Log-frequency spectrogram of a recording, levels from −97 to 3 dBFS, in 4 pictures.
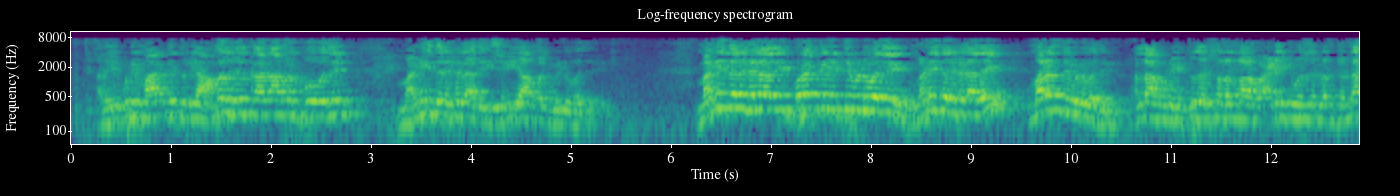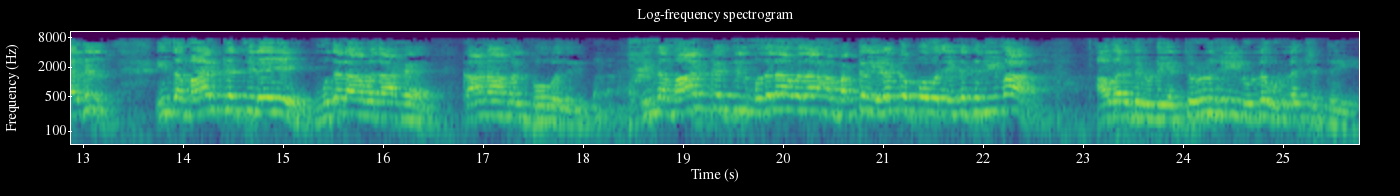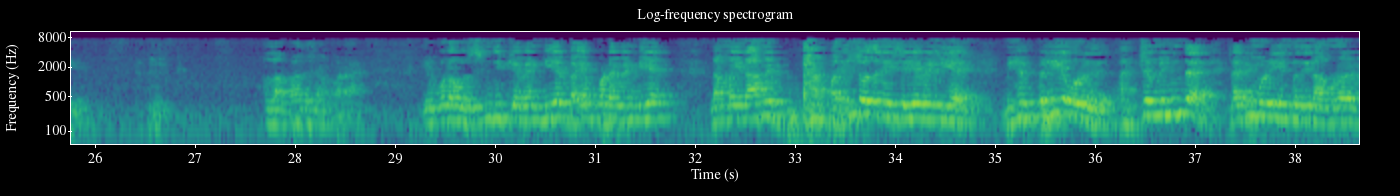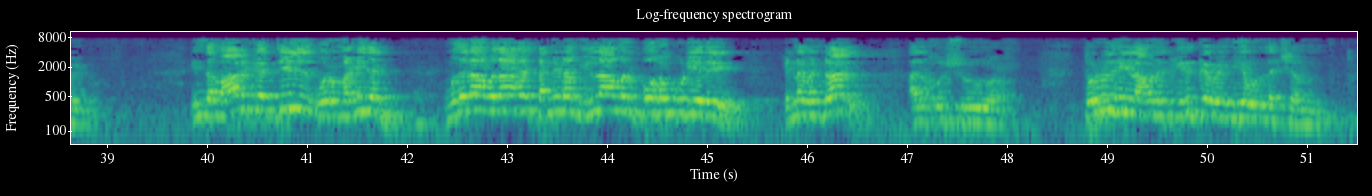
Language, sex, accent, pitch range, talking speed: English, male, Indian, 165-240 Hz, 90 wpm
